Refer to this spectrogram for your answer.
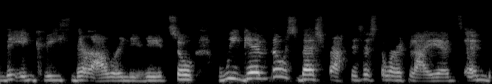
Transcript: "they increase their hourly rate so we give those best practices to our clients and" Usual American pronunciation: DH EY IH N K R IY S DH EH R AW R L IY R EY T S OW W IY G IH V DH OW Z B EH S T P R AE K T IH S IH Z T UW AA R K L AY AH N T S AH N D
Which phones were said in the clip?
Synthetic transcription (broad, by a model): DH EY IH N K R IY S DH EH R AW R L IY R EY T S OW W IY G IH V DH OW S B EH S T P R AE K T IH S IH S T UW AA R K L AY AH N T S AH N D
